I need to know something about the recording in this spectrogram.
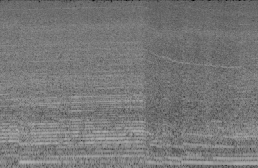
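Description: A racing car engine screams at high revs, then drops lower as the car slows.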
